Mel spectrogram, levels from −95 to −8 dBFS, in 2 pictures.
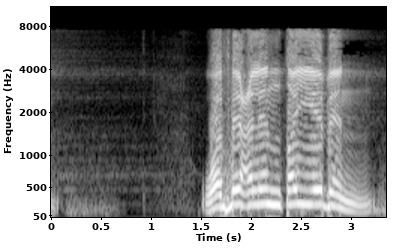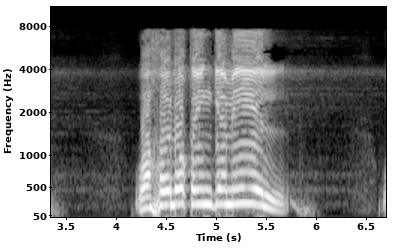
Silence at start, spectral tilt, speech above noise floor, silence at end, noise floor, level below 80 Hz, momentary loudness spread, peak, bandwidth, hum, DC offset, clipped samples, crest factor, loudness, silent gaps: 0 s; -4.5 dB/octave; 47 dB; 0 s; -58 dBFS; -46 dBFS; 11 LU; -2 dBFS; 8 kHz; none; under 0.1%; under 0.1%; 12 dB; -11 LUFS; none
